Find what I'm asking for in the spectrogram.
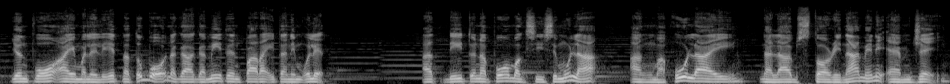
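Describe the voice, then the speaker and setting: A man with a Filipino accent narrating a scripted first-person love story in the style of a radio drama. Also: mid-range voice.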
